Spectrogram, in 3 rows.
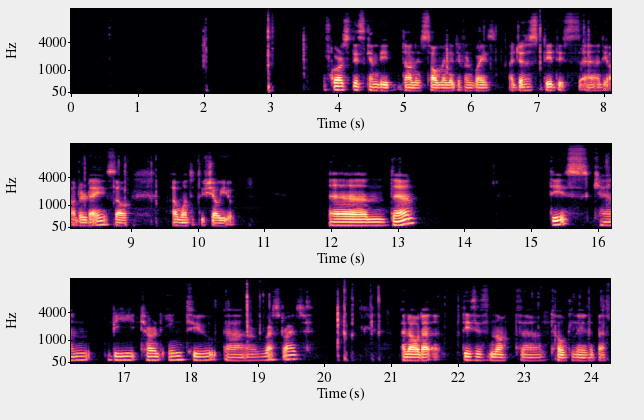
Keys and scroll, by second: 3.1 Return, 7.9 alt+space, 9.0 alt+space, 20.5 super+a, 20.8 super+c.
